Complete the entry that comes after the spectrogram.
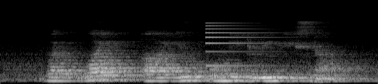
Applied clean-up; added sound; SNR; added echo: none; Guitar; 13 dB; reverberation time 1.2 s.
